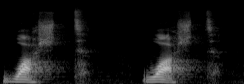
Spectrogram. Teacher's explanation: the last sound on the verb wash SH is also a voiceless sound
